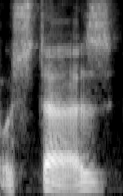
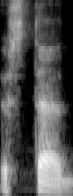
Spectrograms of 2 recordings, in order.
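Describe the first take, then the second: First: The word ends with a z sound. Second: The word ends with a d sound. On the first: The speaker calls it right. "if this is the word coming from Arabic, which means Ustaz" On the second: The speaker calls it wrong. "you don't say Ustad. That's that's a very uh, false uh, way to say it"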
